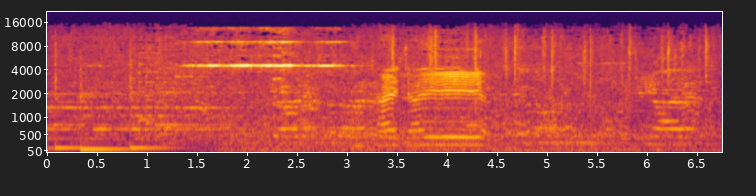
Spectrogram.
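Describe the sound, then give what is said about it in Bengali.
Train sounds at Howrah station as a train departs, with squealing metal wheels and sustained high-pitched tones over a steady rolling din, and a murmur of voices throughout. “পরের দিন আমি আর Byomkesh Howrah station থেকে পশ্চিমের দিকে রওনা দিলাম।”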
